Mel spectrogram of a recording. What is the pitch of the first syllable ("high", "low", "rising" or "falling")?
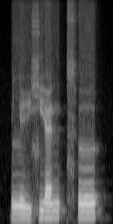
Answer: low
